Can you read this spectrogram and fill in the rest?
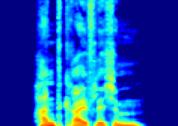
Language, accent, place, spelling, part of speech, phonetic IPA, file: German, Germany, Berlin, handgreiflichem, adjective, [ˈhantˌɡʁaɪ̯flɪçm̩], De-handgreiflichem.ogg
- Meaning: strong dative masculine/neuter singular of handgreiflich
